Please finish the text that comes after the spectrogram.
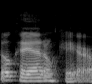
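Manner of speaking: ordinary talk, nothing marked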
